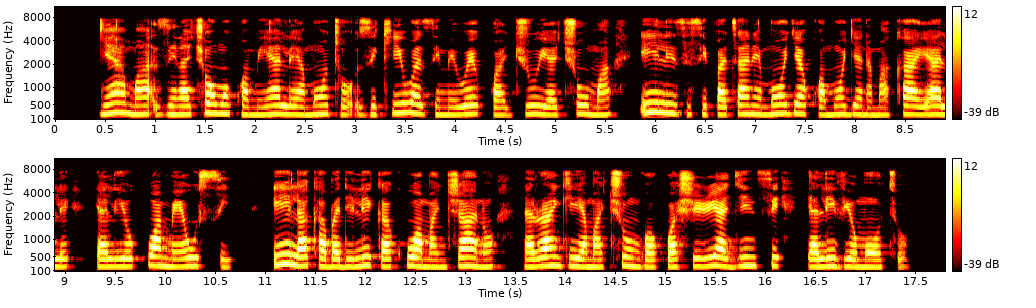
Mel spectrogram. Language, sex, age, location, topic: Swahili, female, 18-24, Mombasa, agriculture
